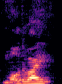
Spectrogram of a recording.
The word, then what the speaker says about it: moldavite: It looked like moldavite. That's how you pronounce it.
